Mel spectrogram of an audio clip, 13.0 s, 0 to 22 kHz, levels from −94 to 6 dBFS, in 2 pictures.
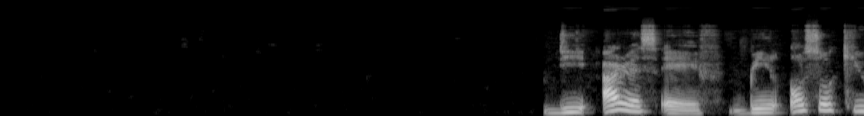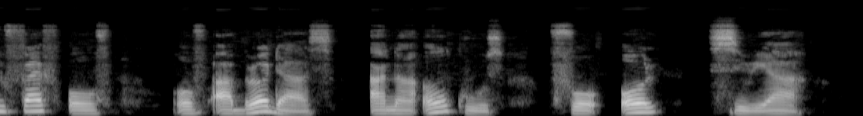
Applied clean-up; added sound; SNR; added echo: none; none; none; none.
